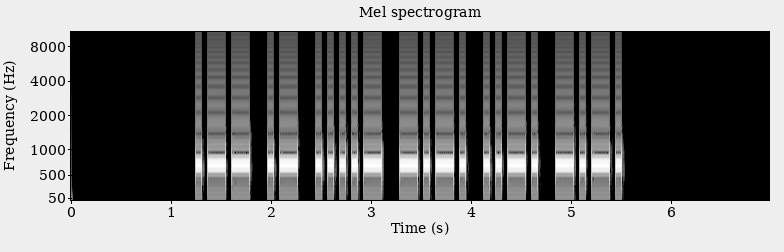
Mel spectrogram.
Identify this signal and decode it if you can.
Morse code, heard as a keyed tone, about 20 wpm, 700 Hz. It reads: WA4CFC
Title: USA Call Signs - 6 Characters - 8x Character Spacing - 20wpm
